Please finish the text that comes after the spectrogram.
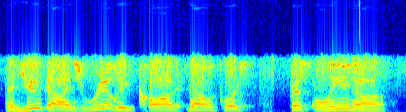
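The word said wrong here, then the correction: Cristalino: am I saying that correctly? – Crystalino. – Yeah, he was the executive chef before you at Smithville, and he won first prize in 2014 in Jersey Gumbo.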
